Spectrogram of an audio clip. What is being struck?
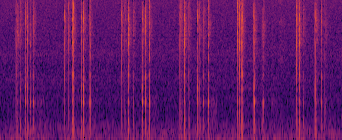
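Aluminium tablet back.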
